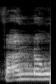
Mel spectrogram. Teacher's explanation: نون مشدد غنہ کے ساتھ پڑھیں گے، ہاں الٹا پیش ہے، اسے بھی ایک الف کے برابر کھینچیں گے۔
